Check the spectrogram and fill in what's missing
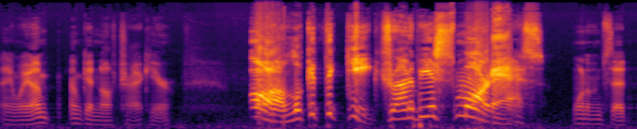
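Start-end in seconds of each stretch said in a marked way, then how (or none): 2.5-5.5 loud, high, slow mocking taunt; sneering bully. Bully jeering at the geek, loud slow mocking sneer. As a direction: jeer at him like a schoolyard bully.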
